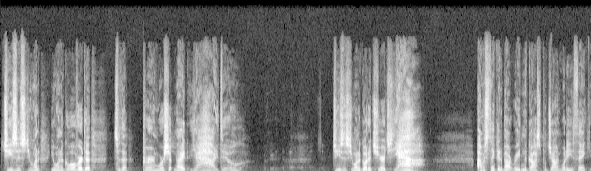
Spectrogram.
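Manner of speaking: softly asking Jesus, almost private; hushed inner dialogue. Acted. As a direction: keep it low and intimate, like talking in your heart. Acted talk with Jesus, hushed.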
